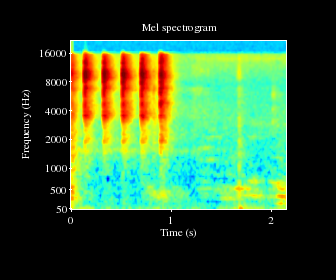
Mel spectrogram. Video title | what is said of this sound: Our Point of View on SeneGence Roseberry LipSense Lip Stain From Amazon | you can hear there's a little ball in there that mixes up everything real nice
